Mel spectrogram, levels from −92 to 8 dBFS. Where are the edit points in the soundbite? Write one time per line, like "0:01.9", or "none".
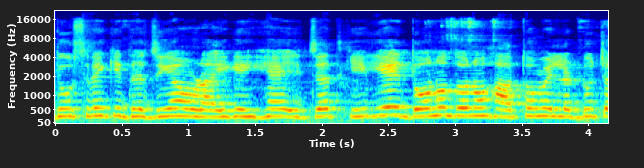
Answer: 0:02.4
